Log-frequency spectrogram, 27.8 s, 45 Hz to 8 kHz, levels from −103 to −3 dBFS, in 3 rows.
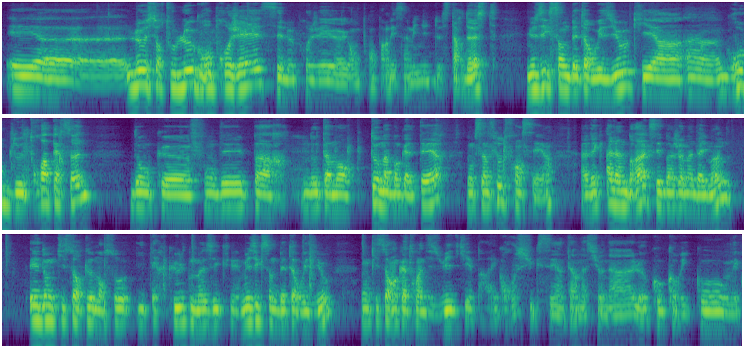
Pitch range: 125-165 Hz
